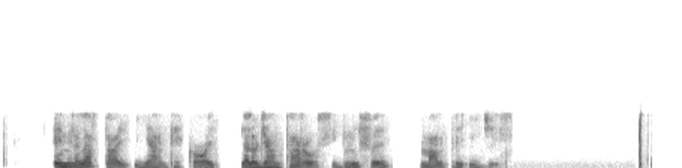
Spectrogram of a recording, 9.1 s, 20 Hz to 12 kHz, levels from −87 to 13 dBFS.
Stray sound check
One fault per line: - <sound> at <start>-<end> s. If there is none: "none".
none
